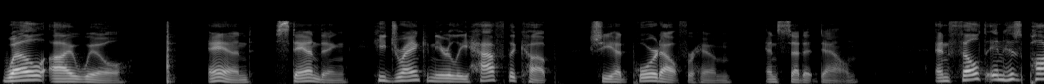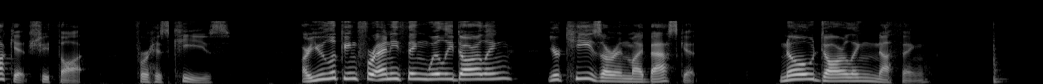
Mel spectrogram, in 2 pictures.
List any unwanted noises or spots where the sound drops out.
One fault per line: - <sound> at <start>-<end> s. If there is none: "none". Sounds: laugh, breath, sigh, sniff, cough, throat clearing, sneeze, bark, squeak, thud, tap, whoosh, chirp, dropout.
- tap at 1.7-1.8 s
- thud at 20.4-20.6 s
